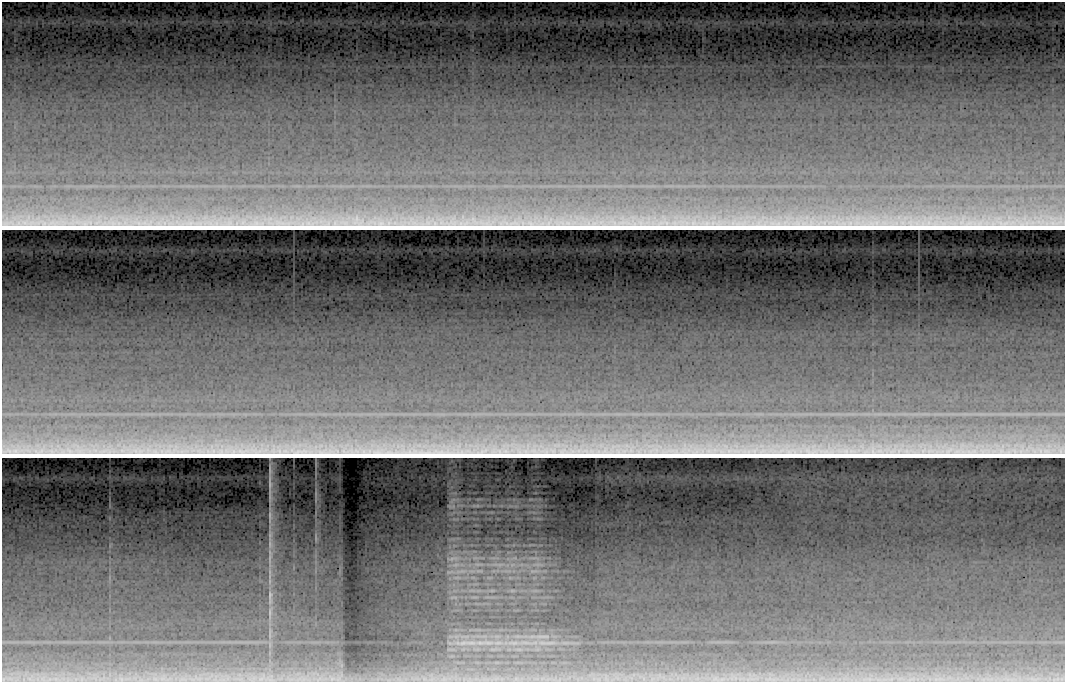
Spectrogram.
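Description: Steady drone of industrial machinery, with a constant high-pitched whine over a low hum. Near the end the drone breaks off for a moment and a short high beep sounds for about a second and a half, then the drone resumes.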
